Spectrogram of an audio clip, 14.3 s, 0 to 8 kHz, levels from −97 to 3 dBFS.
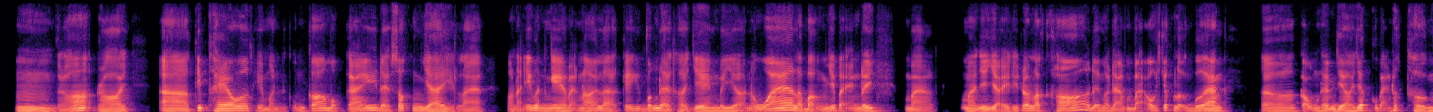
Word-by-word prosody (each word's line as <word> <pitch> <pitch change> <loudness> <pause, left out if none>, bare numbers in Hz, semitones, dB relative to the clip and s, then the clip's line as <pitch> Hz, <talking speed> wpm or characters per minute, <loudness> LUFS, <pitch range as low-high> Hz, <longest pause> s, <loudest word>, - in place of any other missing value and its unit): Ừm, 120 -5 +1
đó, 120 +12 +2
rồi. 100 -2 0 0.3
À, 100 0 +2
tiếp 165 - +4
theo 135 0 +4
á 150 - +2
thì 105 - -6
mình 95 -1 -7
cũng 110 +3 -9
có 135 +6 +2
một 155 +1 -2
cái 130 +9 +1
đề 95 - -1
xuất 150 +8 -2
như 125 -2 +1
vầy, 100 -3 +2
là 95 -1 -5 0.2
hồi 95 - -7
nãy 115 +10 -1
mình 105 -10 +2
nghe 105 +1 +3
bạn 100 -1 -4
nói 115 +7 0
là 145 - -1
cái 130 +4 -2
vấn 130 +2 0
đề 95 -11 +3
thời 95 -3 -4
gian 110 +2 +1
bây 105 0 0
giờ 100 -5 -1
nó 100 - -4
quá 140 +7 +4
là 160 - +3
bận 95 +2 -1
với 130 - +2
bạn 110 - -3
đi, 105 0 +3 0.3
mà 90 -3 -3 0.3
mà 105 -2 +1
như 110 +3 +3
vậy 110 -3 +2
thì 100 - -4
rất 130 - +2
là 135 - +3
khó 170 +10 0
để 130 - 0
mà 120 - -3
đảm 105 +7 -3
bảo 135 - -2
chất 170 -3 -2
lượng 105 - -3
bữa 115 +4 +3
ăn, 125 -2 +5 0.4
ờ, 110 -1 -3
cộng 110 - -2
thêm 120 +1 +1
giờ 120 -4 +3
giấc 170 +3 +5
của 165 - -5
bạn - - -6
thất 165 0 -4
thường 115 -4 0
110 Hz, 270 wpm, -22 LUFS, 100-135 Hz, 0.4 s, ăn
